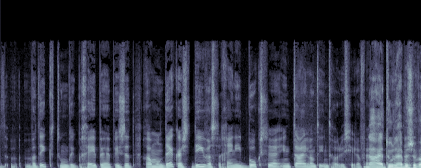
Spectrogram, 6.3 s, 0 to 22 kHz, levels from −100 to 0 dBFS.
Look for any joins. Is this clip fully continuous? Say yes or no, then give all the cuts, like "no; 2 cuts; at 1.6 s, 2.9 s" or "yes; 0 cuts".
no; 2 cuts; at 1.0 s, 2.1 s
